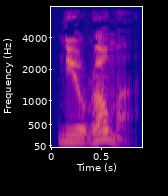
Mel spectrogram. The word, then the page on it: neuroma: British English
